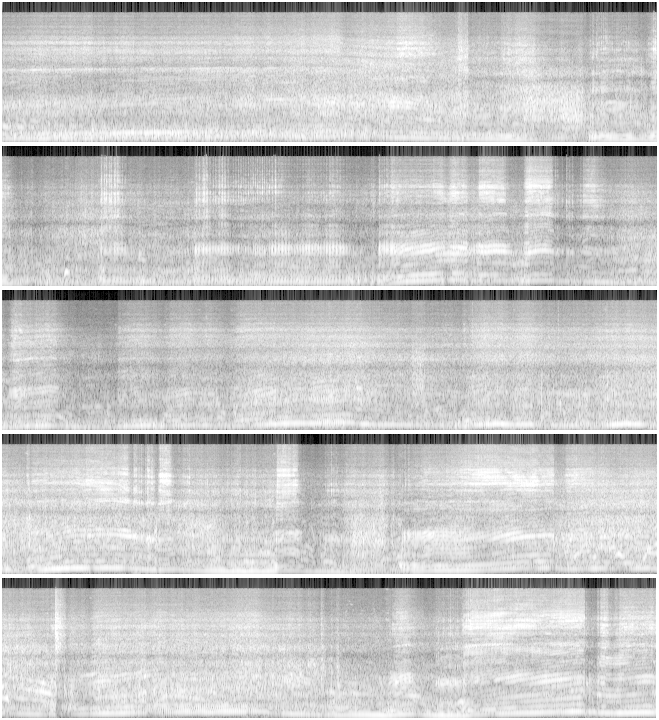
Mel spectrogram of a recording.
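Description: FSO Polonez Caro rally car's engine revving hard and falling back again and again, over and over in quick succession, as it is driven flat out between bends with gear changes and lifts off the throttle.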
